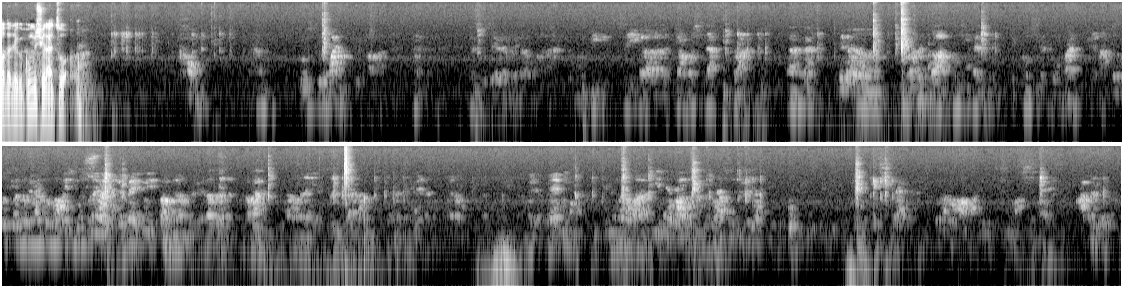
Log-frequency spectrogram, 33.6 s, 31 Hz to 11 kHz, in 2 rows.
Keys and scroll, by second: 1.6 ctrl+z, 2.0 ctrl+z, 2.7 x, 3.1 ctrl+z, 4.7 space, 5.2 space, 5.4 space, 13.0 space, 13.3 1, 13.4 space, 14.6 ctrl+z, 18.3 space, 26.0 space, 27.1 space, 27.7 shift+d, 27.9 shift+d, 29.5 space, 29.8 3, 29.9 3, 32.3 ctrl+z.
